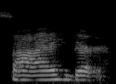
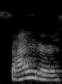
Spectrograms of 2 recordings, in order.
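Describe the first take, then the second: First: "cider" split in two, pause before "der"; broken in half. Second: Said in the usual way. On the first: Shown as a demonstration. Teacher breaking a word for pupils, syllable by syllable. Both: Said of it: "if I break it in half".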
